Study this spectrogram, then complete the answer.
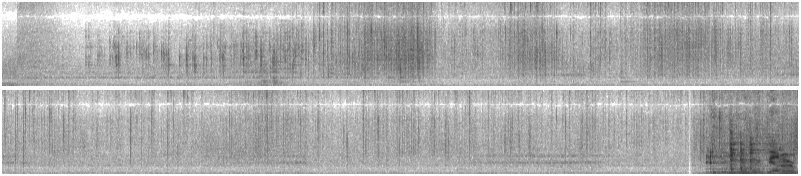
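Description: Butter and oil sizzling in a hot pan over a flame inside a mini camper, a faint steady fizz that swells into a louder crackling burst at the end.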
